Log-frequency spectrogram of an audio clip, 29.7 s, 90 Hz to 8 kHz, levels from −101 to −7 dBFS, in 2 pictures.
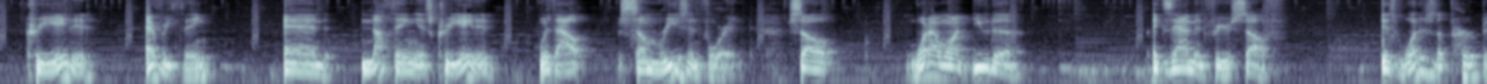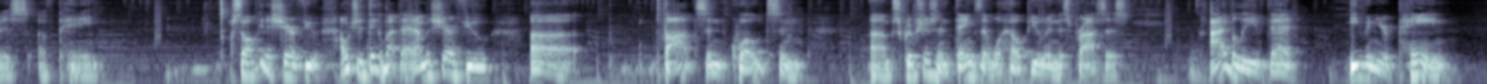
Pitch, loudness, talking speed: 120 Hz, -26 LUFS, 140 wpm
